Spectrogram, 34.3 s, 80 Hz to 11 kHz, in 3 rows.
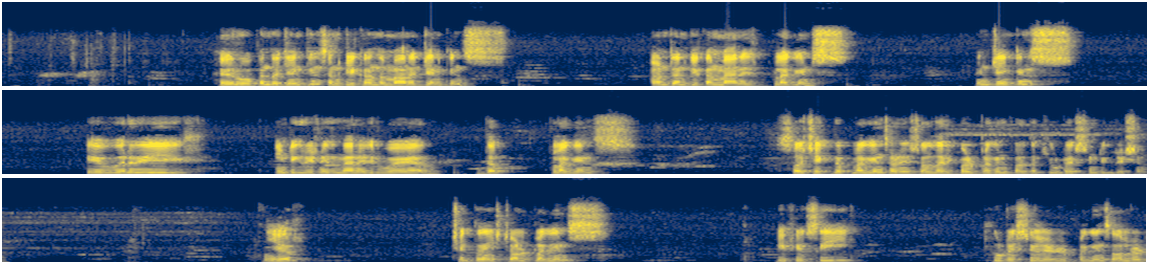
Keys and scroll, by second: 0.0-0.7 typing, 2.4 F9, 12.7 F9, 19.0 Return, 20.0 F9, 26.2-27.8 typing.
